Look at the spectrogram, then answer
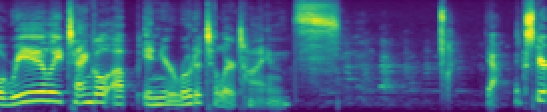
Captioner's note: audience laughing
